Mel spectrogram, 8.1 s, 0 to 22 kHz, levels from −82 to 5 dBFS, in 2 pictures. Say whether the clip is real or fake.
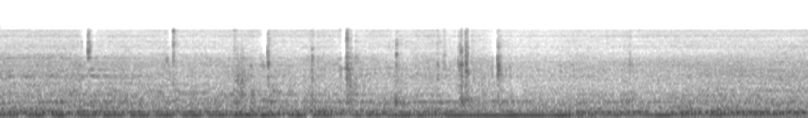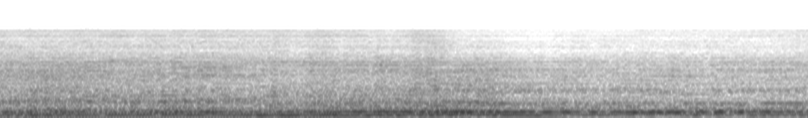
fake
